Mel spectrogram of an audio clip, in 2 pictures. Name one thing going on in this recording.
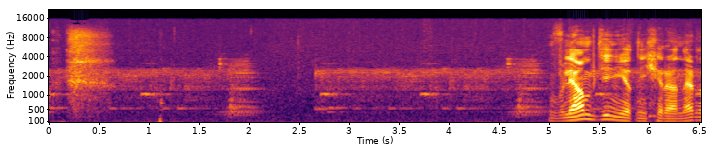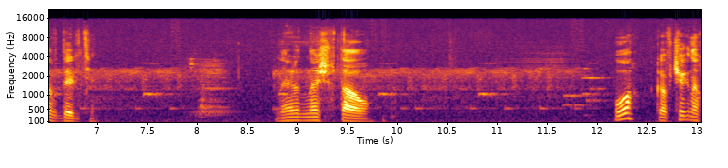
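Electronic tones beep and hum steadily.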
